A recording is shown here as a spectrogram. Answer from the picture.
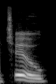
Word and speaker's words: two: So the TW, you know, it's not the TW, it's the two. Typically, you don't pronounce the the W after the T like that. It's just two, not 12.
